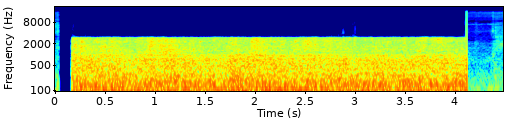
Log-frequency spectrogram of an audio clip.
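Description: Toro ProCore 648 greens aerifier running with its tines punching into the turf: loud, steady mechanical noise that cuts in and out abruptly.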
